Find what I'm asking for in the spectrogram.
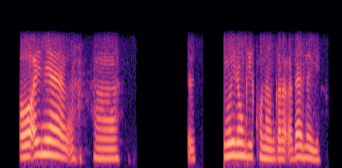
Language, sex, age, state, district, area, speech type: Manipuri, female, 60+, Manipur, Imphal East, rural, conversation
